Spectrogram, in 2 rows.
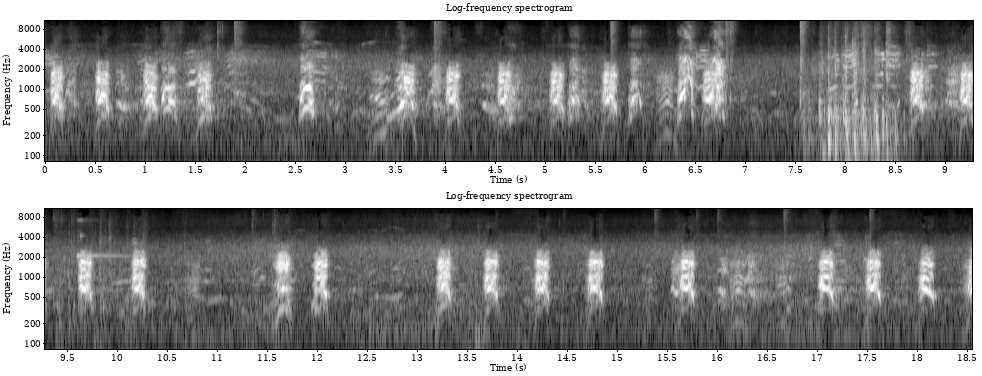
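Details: German Shepherd at a world championship agility run, A2 class on a Sunday: sharp, rapid barks repeated about twice a second throughout, briefly broken by a burst of noise midway, with a person's voice calling over the barking.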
